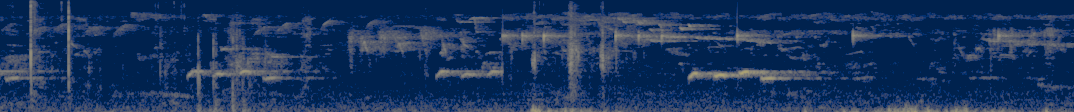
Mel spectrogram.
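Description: Faint birdsong: one bird repeats a short two-note whistled call, the second note a little lower, about every two to three seconds, with lighter high chirping from other birds. The call is one that Nepali speakers render as 'bhatte keto'.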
